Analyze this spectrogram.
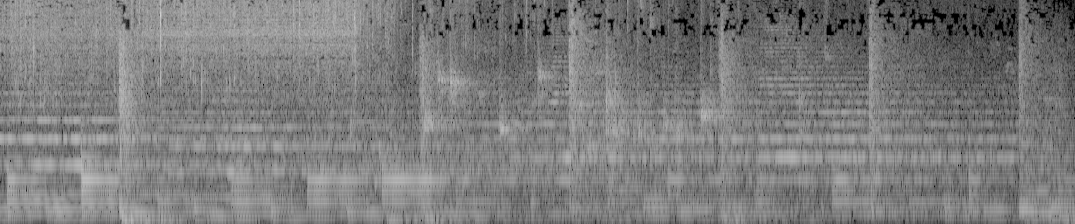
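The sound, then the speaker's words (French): A rain shower: steady rain falls with scattered drops pattering, a dense wash of sound heavier in the first few seconds, with sustained musical tones running underneath. “Ceux qui aiment se balader dans le Jura savent qu'ils courent le risque de rentrer trempés par une averse.”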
